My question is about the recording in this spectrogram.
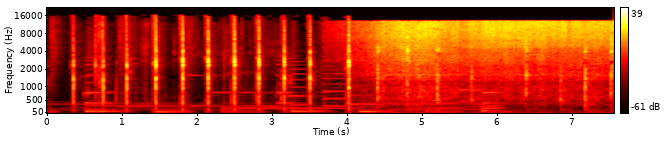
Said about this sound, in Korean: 달군 팬에 베이컨과 양파를 볶고 삶은 꽁끼일리에를 건져 함께 넣어 볶다가 소금과 후추로 간을 한다.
